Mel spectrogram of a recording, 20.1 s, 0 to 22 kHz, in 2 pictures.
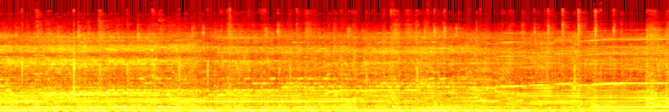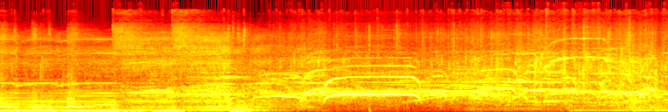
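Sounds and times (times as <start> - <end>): live metal band playing: 0.0 - 14.6.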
